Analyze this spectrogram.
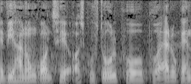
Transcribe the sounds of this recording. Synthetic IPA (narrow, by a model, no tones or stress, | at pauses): ʋiɦɑ̈no̝ːn̩ɡ̥ʁɔ̽n̰t͡sʰe̝lɒsɡ̥usd̥o̝ːləpʰɒ̽pʰɒ̽æɾ̥o̝ɡ̥æn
